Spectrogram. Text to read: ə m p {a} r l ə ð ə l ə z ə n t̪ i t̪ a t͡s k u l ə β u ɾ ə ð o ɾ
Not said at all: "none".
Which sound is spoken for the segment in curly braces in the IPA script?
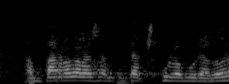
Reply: a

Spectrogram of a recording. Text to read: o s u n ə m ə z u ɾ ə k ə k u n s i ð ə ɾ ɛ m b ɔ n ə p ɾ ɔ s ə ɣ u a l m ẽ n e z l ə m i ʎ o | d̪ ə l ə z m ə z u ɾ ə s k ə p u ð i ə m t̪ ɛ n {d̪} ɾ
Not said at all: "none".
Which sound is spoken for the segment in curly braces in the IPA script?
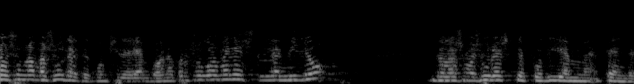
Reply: d̪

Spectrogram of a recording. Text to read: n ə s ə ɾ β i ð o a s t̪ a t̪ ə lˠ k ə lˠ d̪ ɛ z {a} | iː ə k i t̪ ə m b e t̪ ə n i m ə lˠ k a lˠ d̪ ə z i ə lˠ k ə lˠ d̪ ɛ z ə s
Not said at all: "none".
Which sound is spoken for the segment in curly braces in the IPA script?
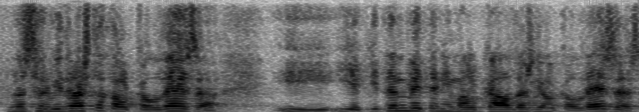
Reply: ə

